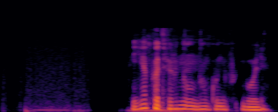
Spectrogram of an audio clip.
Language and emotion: Russian, neutral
